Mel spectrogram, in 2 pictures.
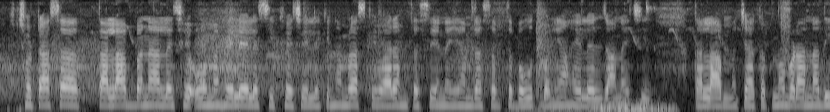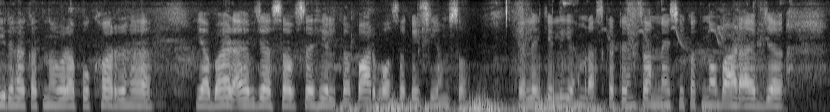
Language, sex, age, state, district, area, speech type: Maithili, female, 30-45, Bihar, Araria, urban, spontaneous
